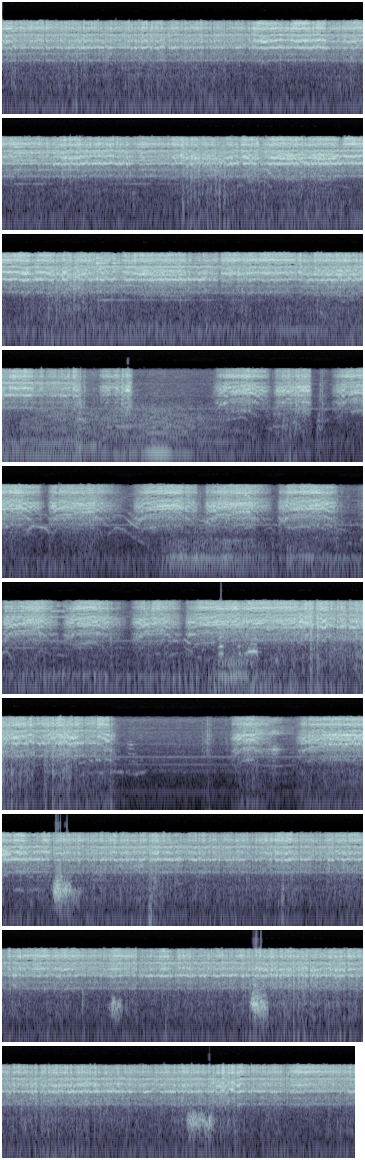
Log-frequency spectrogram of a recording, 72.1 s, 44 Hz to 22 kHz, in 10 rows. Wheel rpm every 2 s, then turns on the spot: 230, 230, 230, 230, 230, 220, 220, 220, 220, 220, 220, 180, 50, 110, 120, 110, 130, 110, 100, 90, 180, 230, 190, 10, 70, 210, 230, 230, 230, 230, 230, 230, 230, 230, 230, 240.
38-40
